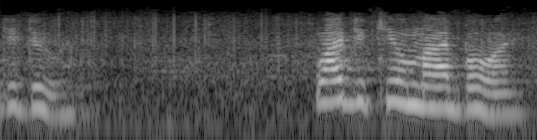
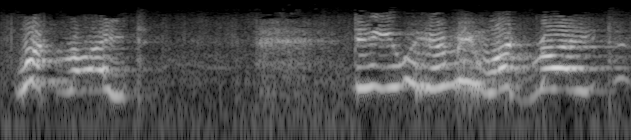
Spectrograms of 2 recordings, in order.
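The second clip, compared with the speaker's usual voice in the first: much higher and louder, near a scream; anguished outburst; 7 semitones higher, 4 dB louder than usual. Acted. Mother confronting her son's killer, anguished shout. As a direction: demand it through grief, breaking.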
